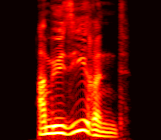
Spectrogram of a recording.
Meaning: present participle of amüsieren
- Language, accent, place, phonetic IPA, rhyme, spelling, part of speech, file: German, Germany, Berlin, [amyˈziːʁənt], -iːʁənt, amüsierend, verb, De-amüsierend.ogg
